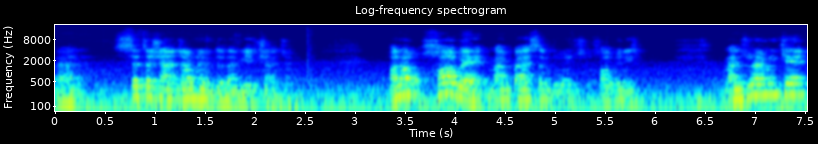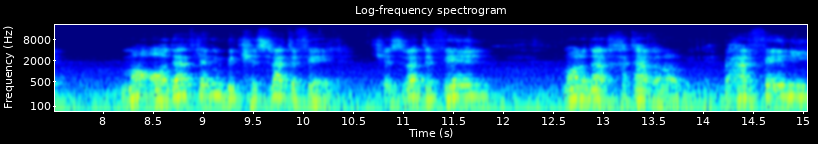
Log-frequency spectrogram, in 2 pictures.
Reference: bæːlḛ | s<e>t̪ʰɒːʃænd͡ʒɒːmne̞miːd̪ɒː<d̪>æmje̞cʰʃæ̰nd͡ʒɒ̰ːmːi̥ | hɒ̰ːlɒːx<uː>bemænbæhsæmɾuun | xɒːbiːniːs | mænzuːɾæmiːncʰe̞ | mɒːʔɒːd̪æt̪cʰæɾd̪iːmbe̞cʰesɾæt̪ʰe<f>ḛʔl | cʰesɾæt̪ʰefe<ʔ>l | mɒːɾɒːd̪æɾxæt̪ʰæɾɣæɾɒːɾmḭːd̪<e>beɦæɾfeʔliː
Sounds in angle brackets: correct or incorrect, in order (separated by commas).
correct, correct, incorrect, correct, correct, correct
